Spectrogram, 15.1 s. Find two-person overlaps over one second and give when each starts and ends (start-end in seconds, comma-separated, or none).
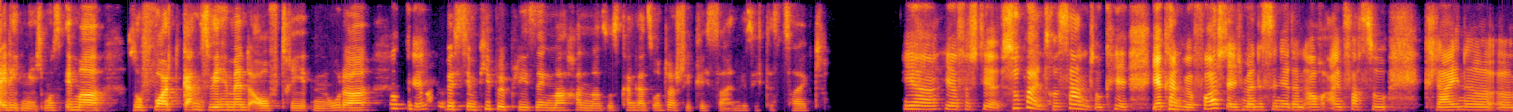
none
